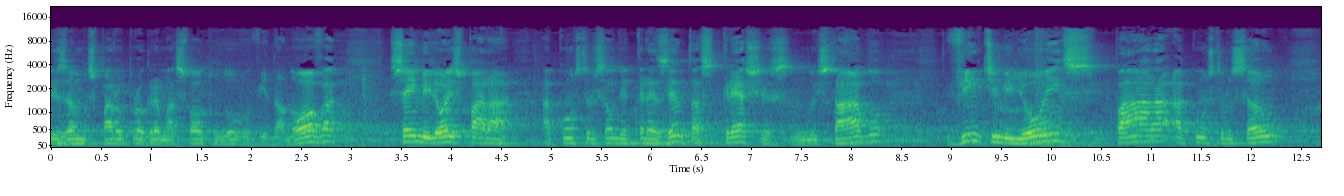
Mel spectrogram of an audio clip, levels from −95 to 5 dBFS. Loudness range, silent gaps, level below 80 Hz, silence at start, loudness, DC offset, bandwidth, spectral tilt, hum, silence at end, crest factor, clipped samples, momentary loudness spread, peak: 3 LU; none; -46 dBFS; 0 s; -20 LUFS; under 0.1%; 12.5 kHz; -5 dB/octave; none; 0 s; 18 dB; under 0.1%; 13 LU; -2 dBFS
